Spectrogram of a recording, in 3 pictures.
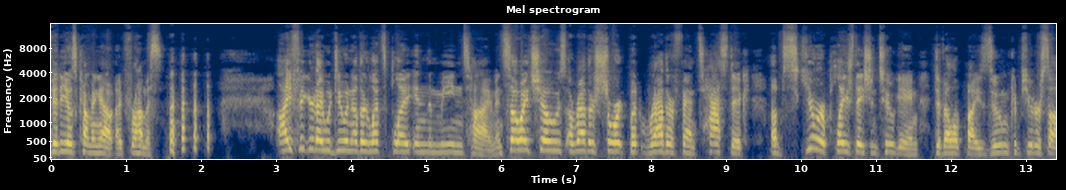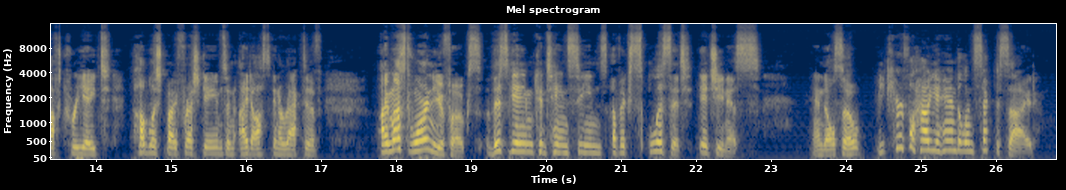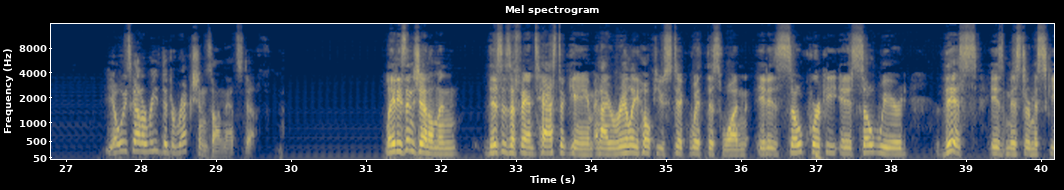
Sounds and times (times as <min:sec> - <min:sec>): Speech: 0:00.0 - 0:02.1, 0:02.9 - 0:17.0, 0:17.8 - 0:22.9, 0:23.6 - 0:26.5, 0:27.6 - 0:29.6, 0:31.3 - 0:40.1.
